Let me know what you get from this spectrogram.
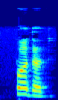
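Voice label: "пӧдӧд", Komi, female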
